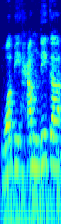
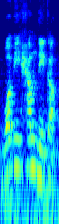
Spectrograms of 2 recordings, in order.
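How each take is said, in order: No difference in how they are said.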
